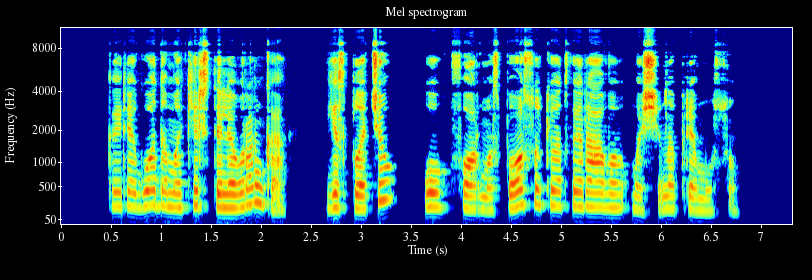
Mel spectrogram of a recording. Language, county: Lithuanian, Vilnius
